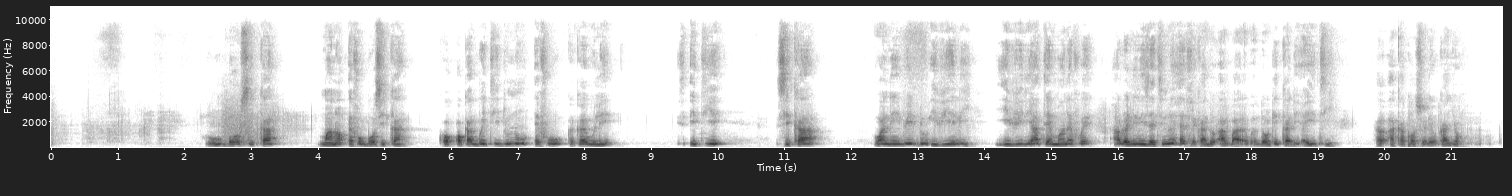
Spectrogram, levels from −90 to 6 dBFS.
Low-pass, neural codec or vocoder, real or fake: 9.9 kHz; vocoder, 44.1 kHz, 128 mel bands every 256 samples, BigVGAN v2; fake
